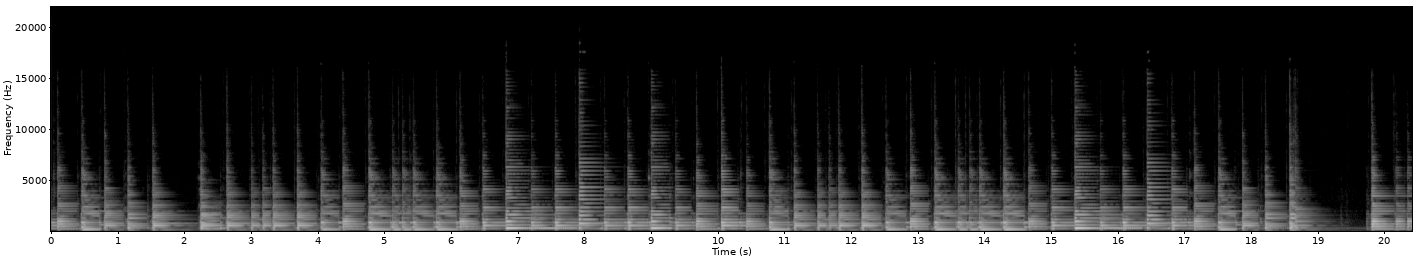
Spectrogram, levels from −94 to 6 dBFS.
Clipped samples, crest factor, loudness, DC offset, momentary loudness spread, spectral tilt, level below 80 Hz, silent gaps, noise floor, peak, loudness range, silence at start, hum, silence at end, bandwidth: under 0.1%; 20 dB; -30 LUFS; under 0.1%; 7 LU; -4.5 dB/octave; -76 dBFS; none; -63 dBFS; -10 dBFS; 3 LU; 0 s; none; 0 s; 15 kHz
